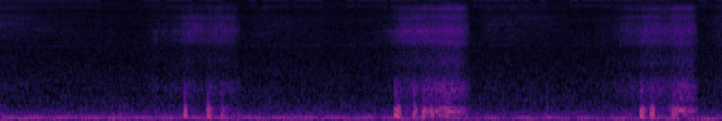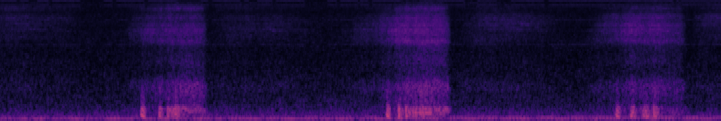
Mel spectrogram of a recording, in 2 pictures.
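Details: Hachi, a sleeping pet cat, recorded in close-up snoring: soft breathy bursts of hiss with a low rumbling edge, arriving roughly every two and a half seconds, six in all, over a steady low hum.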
